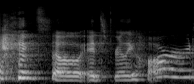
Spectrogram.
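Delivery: talking through laughter. Explaining that religious practice becomes therapy exposure, laughing while talking. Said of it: "I'm laughing, but it's not funny".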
